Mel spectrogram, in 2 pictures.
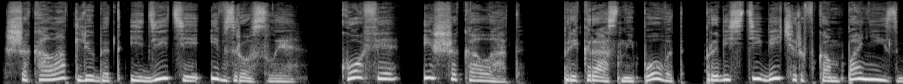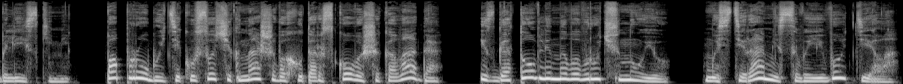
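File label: Russian female Sweet, vo examples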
